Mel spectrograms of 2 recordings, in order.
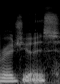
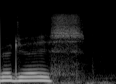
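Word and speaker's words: Regice: Hunting Reggie Ice or is Regist? Not Reggie Ice. Hunting Reg Ice.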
